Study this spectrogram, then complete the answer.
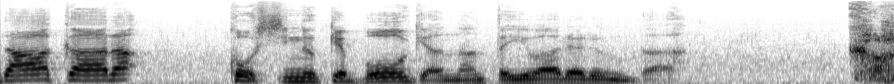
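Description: An elderly woman speaks calmly and mockingly, close by.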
